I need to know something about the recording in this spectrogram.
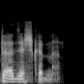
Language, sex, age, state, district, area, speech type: Malayalam, male, 45-60, Kerala, Alappuzha, rural, spontaneous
